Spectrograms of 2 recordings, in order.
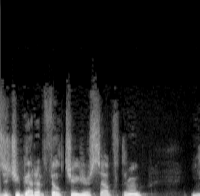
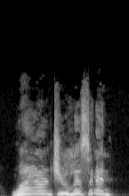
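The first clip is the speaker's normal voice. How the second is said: put-on very high, indignant, angry complaint; 13 semitones higher, 5 dB quieter than usual. Imitating people shaking their fists at God: imitating someone shaking fists at God. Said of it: "shaking your fists at God going".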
